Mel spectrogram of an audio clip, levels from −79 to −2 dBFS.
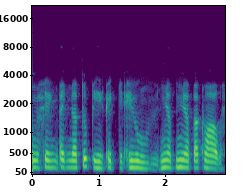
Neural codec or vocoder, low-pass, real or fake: autoencoder, 22.05 kHz, a latent of 192 numbers a frame, VITS, trained on one speaker; 9.9 kHz; fake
